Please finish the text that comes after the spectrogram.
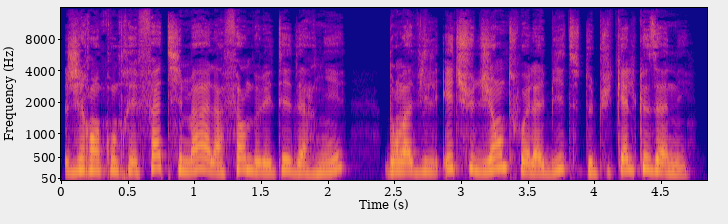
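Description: A woman journalist narrating a personal, scripted account in a calm storytelling manner. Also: medium pitch, fast talker, no echo, studio quality.

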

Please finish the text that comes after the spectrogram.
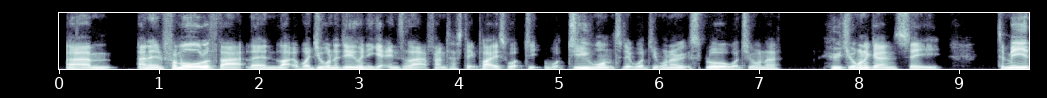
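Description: A man talks in a low register, recorded dry with little room sound. He muses in a casual, reflective way, feeling for his phrasing and tossing out rhetorical questions. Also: no room sound. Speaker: podcast speaker, tabletop gamer.

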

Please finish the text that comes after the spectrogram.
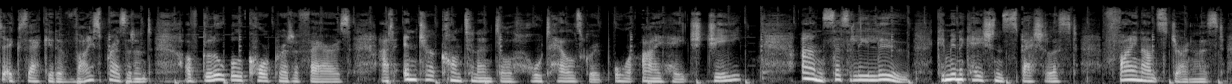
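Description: A woman's voice: sits low, a little mellow. A woman hosting an interview podcast, speaking in a polished, scripted presenting style and complimentary towards her guests. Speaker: podcast host.

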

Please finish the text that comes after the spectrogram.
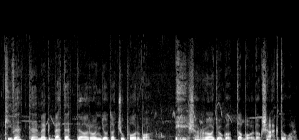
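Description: A man's voice: fairly low pitch, lively intonation, darkish tone, slight background noise. A man narrating a scripted children's story as part of an audio drama.

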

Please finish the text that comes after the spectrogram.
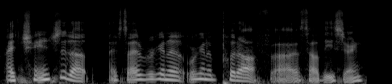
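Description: Woman, medium pitch, a touch congested, casual podcast co-host, dry room-free sound. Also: huge pitch swings, brisk, vocal fry, a little mellow, dry recording. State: slightly congested. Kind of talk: casual chat.

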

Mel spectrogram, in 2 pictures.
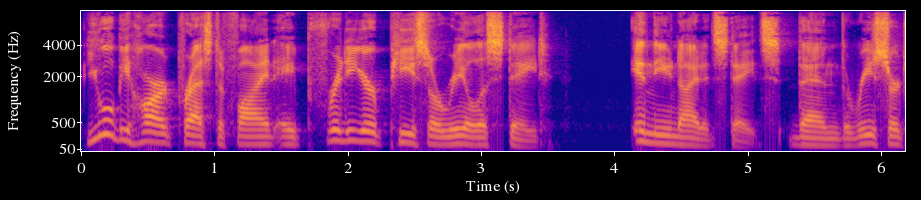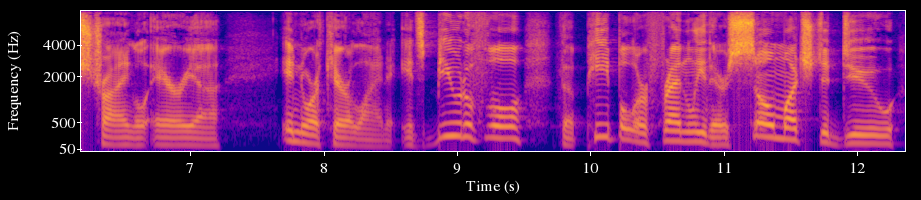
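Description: A man hosting his own podcast in an upbeat, chatty and earnest way, his voice hoarse from laryngitis. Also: mid-range voice, animated, moderate pace, dry recording, clean studio sound. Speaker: podcast host. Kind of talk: casual solo podcast talk.

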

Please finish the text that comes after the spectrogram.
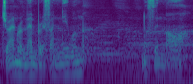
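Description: A man's voice: extremely low pitch, flat delivery, normal speed, vocal fry, music in the background, voice pushed down. A man voicing a rueful, plain-spoken working man with slangy talk in a fantasy audio drama. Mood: resigned, wry. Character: gruff, rueful working man with thick bullish neck.

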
